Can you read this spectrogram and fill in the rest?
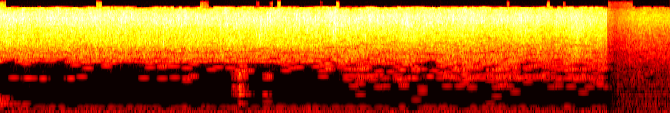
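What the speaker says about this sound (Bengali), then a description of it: "একই পাত্রে আমি একটু তেল দিয়ে নিচ্ছি। পেঁয়াজ কুচি দিয়ে দিচ্ছি, মরিচ কুচি" Chopped onion and chilli sizzle loudly in hot oil in a pan for a masala begun vaji, a steady hiss with faint crackles that drops suddenly near the end.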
